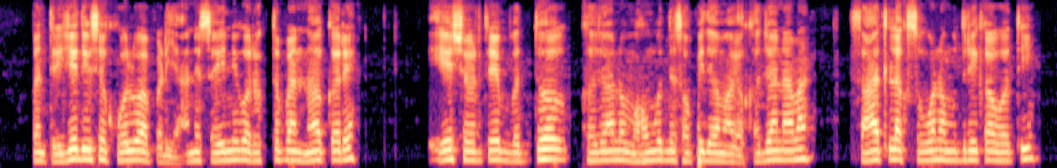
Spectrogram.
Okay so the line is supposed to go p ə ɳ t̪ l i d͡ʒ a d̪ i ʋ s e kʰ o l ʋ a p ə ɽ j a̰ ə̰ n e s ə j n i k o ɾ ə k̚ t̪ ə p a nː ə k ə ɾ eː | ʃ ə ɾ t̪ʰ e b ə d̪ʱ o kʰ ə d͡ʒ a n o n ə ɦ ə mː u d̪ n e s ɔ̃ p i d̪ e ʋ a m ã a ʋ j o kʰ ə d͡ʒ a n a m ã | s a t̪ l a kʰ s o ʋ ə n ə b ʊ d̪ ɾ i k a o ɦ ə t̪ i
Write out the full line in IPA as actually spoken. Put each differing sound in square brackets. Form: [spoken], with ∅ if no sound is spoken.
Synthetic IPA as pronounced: p ə ɳ t̪ [ɾ] i d͡ʒ [e] d̪ i ʋ s e kʰ o l ʋ a p ə ɽ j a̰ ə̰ n e s ə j n i k o ɾ ə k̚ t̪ ə p a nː ə k ə ɾ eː | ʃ ə ɾ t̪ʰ e b ə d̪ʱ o kʰ ə d͡ʒ a n o [m] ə ɦ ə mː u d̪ n e s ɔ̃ p i d̪ e ʋ a m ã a ʋ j o kʰ ə d͡ʒ a n a m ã | s a t̪ l a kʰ s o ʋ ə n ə [m] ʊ d̪ ɾ i k a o ɦ ə t̪ i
